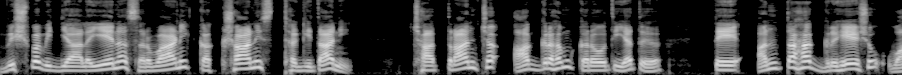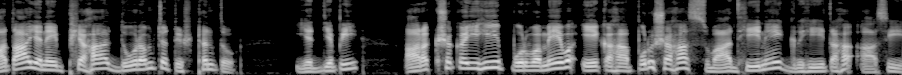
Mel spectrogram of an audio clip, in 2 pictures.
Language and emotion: Sanskrit, neutral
